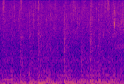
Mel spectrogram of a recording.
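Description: Heavy, steady rain pours down over a flooded market street in Godhra, Gujarat, a dense continuous hiss with patters and splashes, no voices.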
